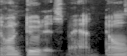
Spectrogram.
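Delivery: put-on dumb-sounding, stern voice. Talking about a show where fights break out, Todd Gordon's stern voice. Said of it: "he always has that dumb, stern voice".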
